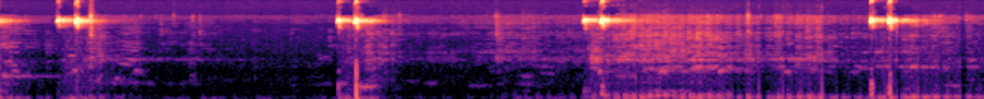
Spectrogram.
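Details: High, sharp chirps from a female blue-crowned hanging parrot used as a lure, four calls spread over six seconds, accompanied by low clicking and rattling noises in the background.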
